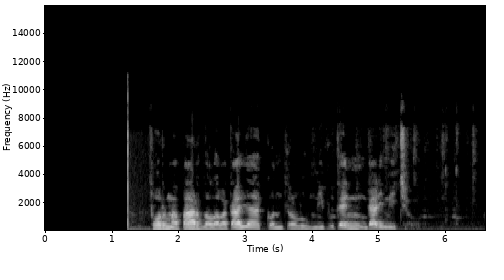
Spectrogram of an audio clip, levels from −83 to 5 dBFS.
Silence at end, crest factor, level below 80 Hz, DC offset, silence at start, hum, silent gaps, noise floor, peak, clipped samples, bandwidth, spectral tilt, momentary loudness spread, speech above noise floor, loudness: 1.15 s; 22 dB; -64 dBFS; under 0.1%; 1.6 s; none; none; -58 dBFS; -2 dBFS; under 0.1%; 11.5 kHz; -5.5 dB/octave; 15 LU; 36 dB; -22 LUFS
